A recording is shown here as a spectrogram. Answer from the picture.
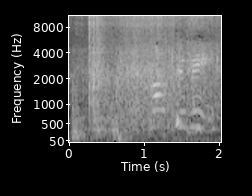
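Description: A child shooting off the end of a pool water slide and plunging into the pool: a sudden loud splash about a quarter second in, followed by churning water.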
